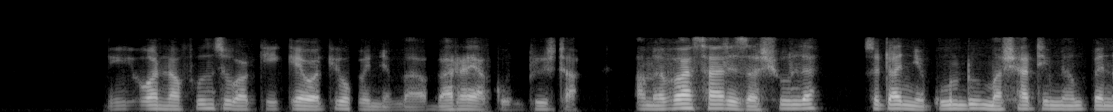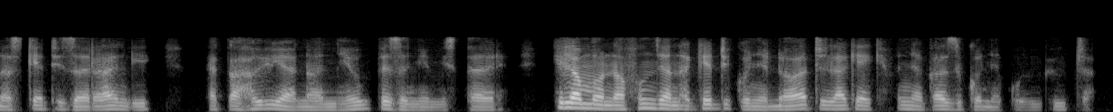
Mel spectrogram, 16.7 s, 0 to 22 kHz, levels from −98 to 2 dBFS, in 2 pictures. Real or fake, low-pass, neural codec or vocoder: fake; 5.4 kHz; codec, 16 kHz, 0.8 kbps, ZipCodec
